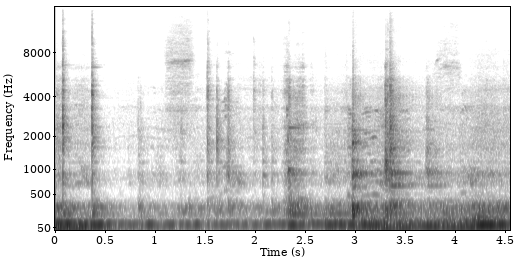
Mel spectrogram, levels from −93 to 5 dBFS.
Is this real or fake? real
